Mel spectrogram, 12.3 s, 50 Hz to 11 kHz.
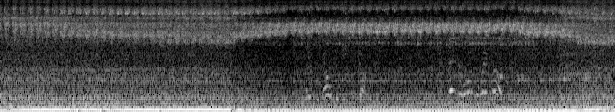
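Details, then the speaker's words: Farmall tractor after sitting a year, restarted on 90 octane non-ethanol gas with choke; new water pump, alternator, radiator, hoses, battery; steady low idle, runs like a top, with faint irregular chirps from fan belt squeak, belt needs adjusting. "this runs like a top there's a little bit of squeak to the Belt there belt needs adjusted"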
